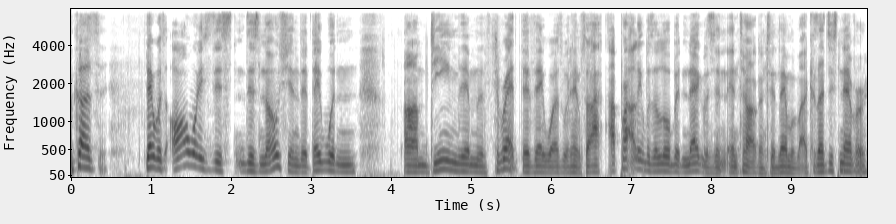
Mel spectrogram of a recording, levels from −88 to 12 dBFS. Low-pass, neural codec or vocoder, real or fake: 7.2 kHz; codec, 16 kHz in and 24 kHz out, 2.2 kbps, FireRedTTS-2 codec; fake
